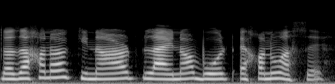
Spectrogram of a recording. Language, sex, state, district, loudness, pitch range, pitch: Assamese, male, Assam, Sonitpur, -15 LUFS, 250-270 Hz, 255 Hz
